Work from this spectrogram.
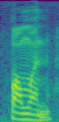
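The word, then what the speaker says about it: Pawan: आगे लिखा है पी ए डब्ल्यू ए एन इसे पढ़ते हैं पवन। अब देखो पवन में भी प मात्रा नहीं है। व पे भी मात्रा नहीं है तो मुझे नहीं लगाना है।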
